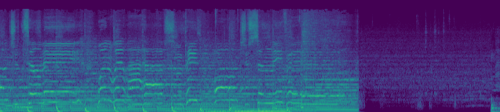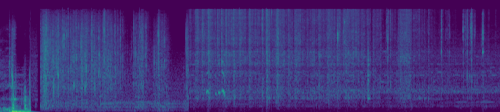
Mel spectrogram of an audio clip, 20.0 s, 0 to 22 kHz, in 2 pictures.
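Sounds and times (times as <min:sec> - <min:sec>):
packaging crackling and rustling: 0:10.8 - 0:20.0.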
